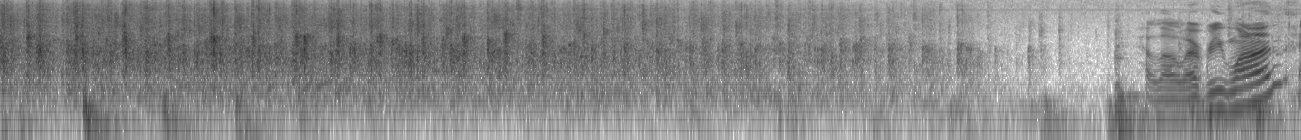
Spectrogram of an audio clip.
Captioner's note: applause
